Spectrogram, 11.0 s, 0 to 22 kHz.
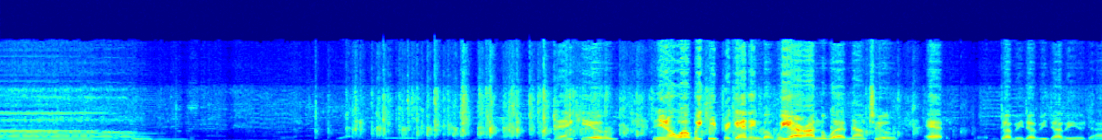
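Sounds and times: people clapping: 0:03.1 - 0:09.9.

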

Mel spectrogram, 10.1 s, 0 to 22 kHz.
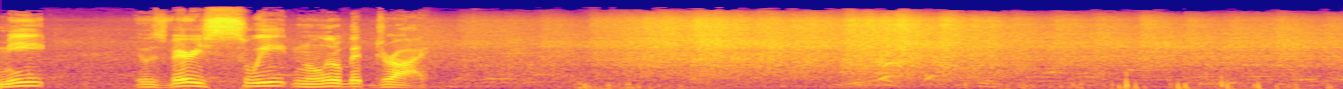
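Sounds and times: room noise hiss: 0:00.0 - 0:10.0
faint voices: 0:00.8 - 0:10.0.

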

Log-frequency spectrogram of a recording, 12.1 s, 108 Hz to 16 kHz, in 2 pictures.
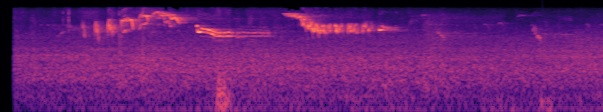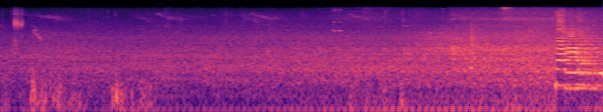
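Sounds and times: faint outdoor background noise: 0:00.2 - 0:12.0
songbird chirping and trilling: 0:00.5 - 0:06.7.

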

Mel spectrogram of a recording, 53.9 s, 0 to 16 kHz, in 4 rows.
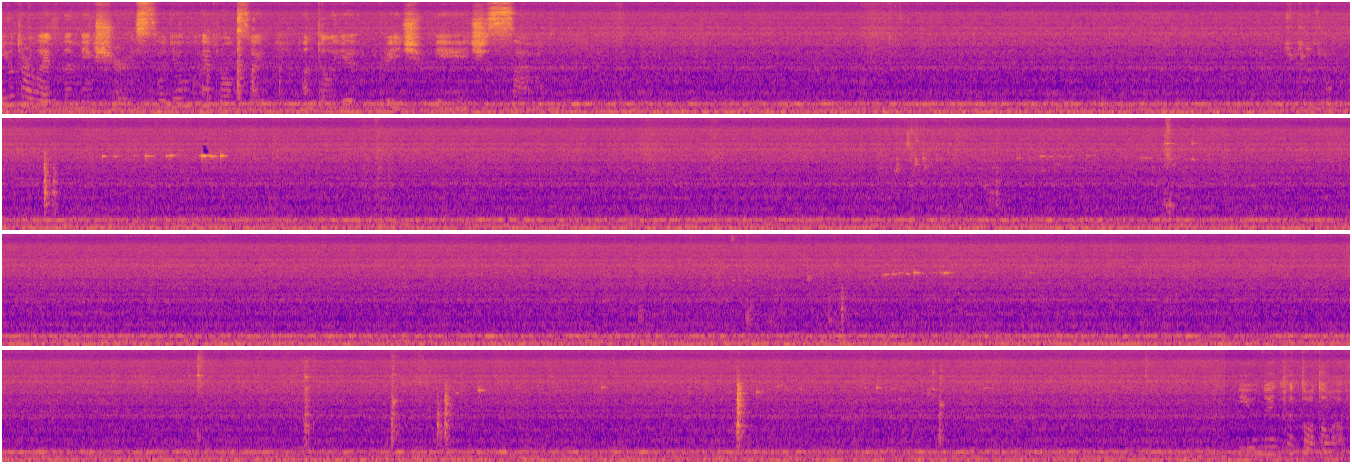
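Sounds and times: constant hum: 0:00.0 - 0:53.9
fume hood ventilation rumble: 0:00.0 - 0:53.9.

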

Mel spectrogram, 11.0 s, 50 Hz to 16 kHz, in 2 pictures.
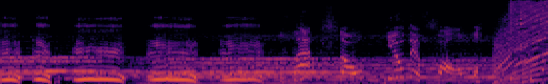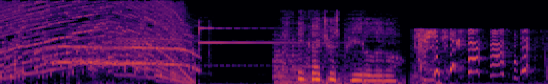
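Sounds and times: overlapping tones sweeping: 0:00.0 - 0:07.5
steady high tone: 0:00.0 - 0:08.1.

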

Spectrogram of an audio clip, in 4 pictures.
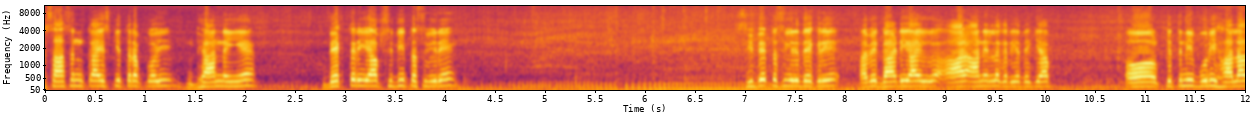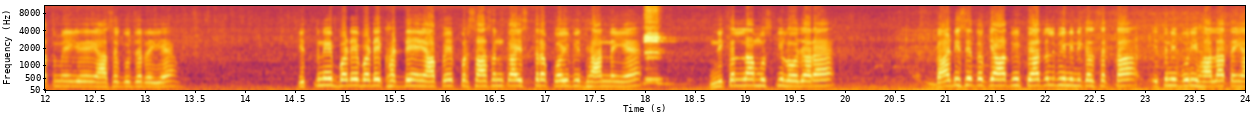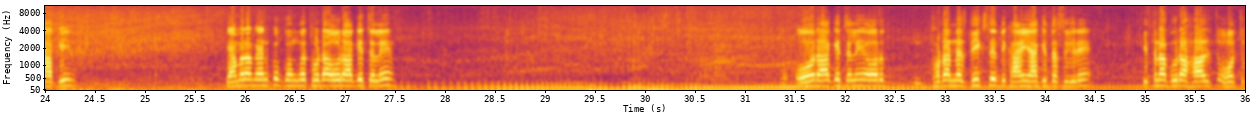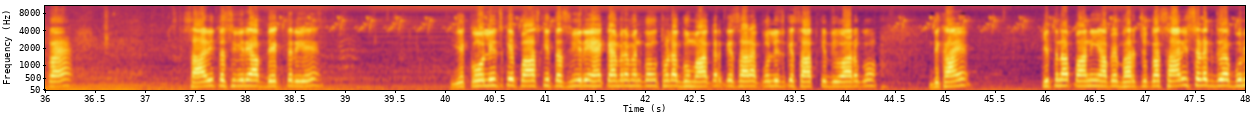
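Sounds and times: motorcycle engine puttering: 0:03.7 - 0:14.9, 0:24.1 - 0:41.3.

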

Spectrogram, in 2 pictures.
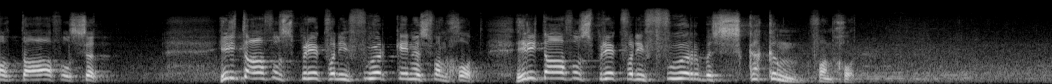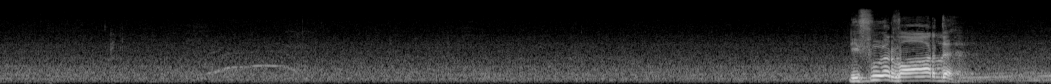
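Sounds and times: recording hiss: 0:00.0 - 0:21.0
faint rising and falling tone: 0:12.4 - 0:13.9, 0:20.0 - 0:21.0.

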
